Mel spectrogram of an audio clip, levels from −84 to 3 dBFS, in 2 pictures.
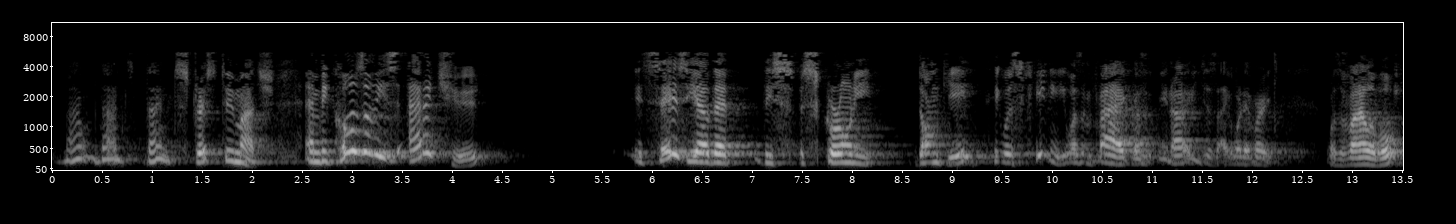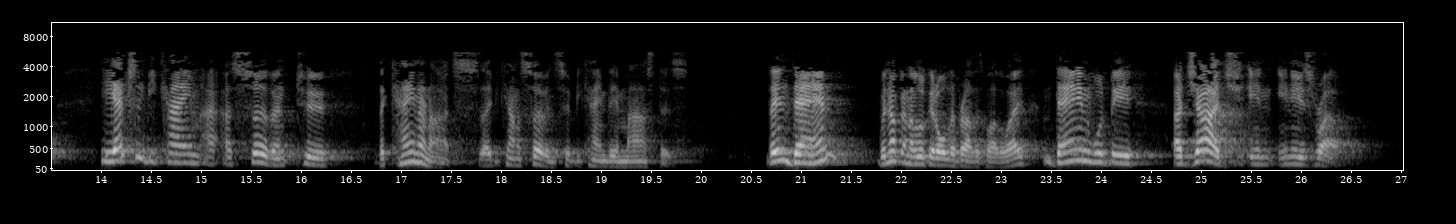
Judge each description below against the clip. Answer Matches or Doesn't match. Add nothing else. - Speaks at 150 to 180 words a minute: Matches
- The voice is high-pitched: Matches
